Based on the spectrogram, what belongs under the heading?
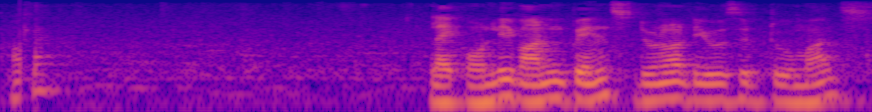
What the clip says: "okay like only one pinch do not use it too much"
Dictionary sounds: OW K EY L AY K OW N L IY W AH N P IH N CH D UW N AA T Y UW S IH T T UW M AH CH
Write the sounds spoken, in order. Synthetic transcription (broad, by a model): OW K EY L AY K OW N L IY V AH N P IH N S D UW N AA T Y UW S IH T T UW M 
